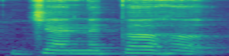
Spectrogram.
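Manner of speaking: जनकः ending in a breathy ह; visarga h sound. Shown as a demonstration. Teacher demonstrating the visarga in जनकः. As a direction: close जनकः with an h. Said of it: "ह पढ़ना है".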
